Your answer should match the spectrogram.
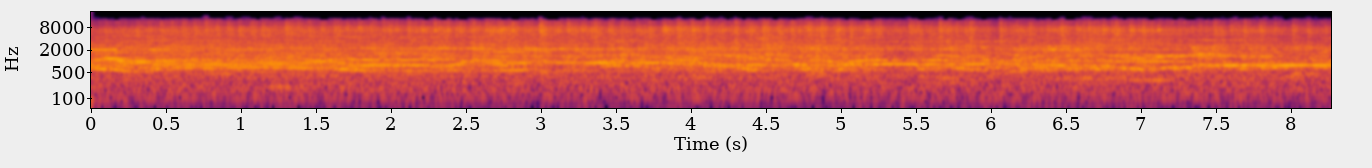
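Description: A crowd of many voices cheering and shouting at once, loud and unbroken.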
